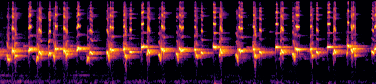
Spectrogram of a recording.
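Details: Yellow-vented bulbul singing long and vigorously, used as a lure to make other birds answer. Continuous, fast sequence of sharp, dipping whistled notes in an uneven, chattering rhythm.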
